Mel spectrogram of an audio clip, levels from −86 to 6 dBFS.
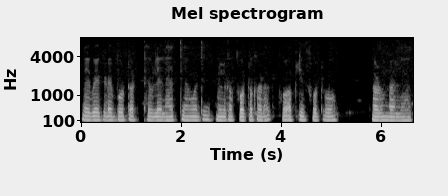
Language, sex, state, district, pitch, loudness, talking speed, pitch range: Marathi, male, Maharashtra, Nagpur, 125 Hz, -24 LUFS, 125 wpm, 125-130 Hz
